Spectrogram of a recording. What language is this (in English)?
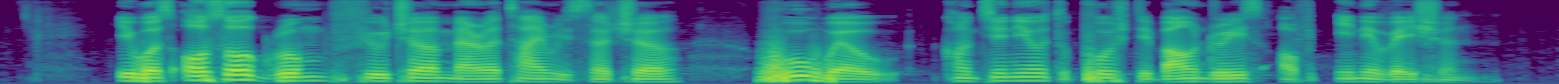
English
